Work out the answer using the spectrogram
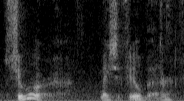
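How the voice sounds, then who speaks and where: A man's voice: mid-range voice, wildly swooping pitch, measured pace, a little mellow, a little hiss or hum. An actor playing a sceptical, concerned friend in an audio drama, stammering with disbelief as he tries to reason. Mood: gentle, wry. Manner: hesitant, stammering, incredulous.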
